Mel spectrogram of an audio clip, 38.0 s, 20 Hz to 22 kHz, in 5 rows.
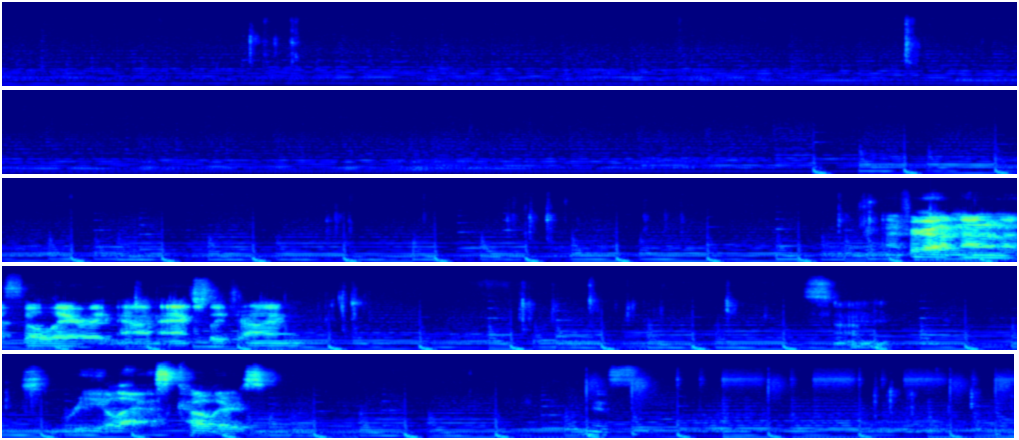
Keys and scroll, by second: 1.8 ctrl+z, 2.0 ctrl+z, 17.7 x, 19.0 ctrl+z, 19.3 x, 20.1 e, 21.5 ctrl+z, 22.2-25.4 typing, 27.2 n, 27.6 b, 30.5 ctrl+z, 37.1 ctrl+z, 37.9 ].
